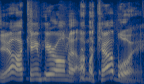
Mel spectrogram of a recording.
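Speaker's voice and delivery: put-on high, loud Southern cowboy accent. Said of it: "Can you do a Southern accent?".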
